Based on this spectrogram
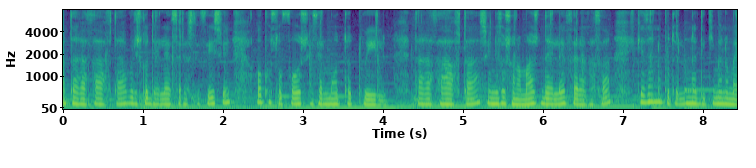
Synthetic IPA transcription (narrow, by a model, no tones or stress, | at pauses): ɐpot̪ɐɣɐθɐːft̪ɐvɾisko̞nd̪e̞ːle̞fθe̞ɾɐst̪ifisi | o̞po̞st̪o̞fo̞siθe̞ɾmo̞t̪i̥t̪ɐt̪uilu | t̪ɐːɣɐθɐːft̪ɐsiniθo̞so̞no̞mɐzo̞nd̪eele̞fθe̞ɾɐːɣɐθɐ | ce̞ðe̞nɐpo̞t̪e̞lunɐnd̪icime̞no̞me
